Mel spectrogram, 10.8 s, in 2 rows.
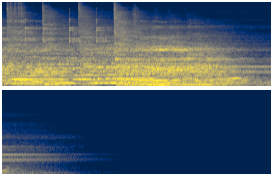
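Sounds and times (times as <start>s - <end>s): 
haunted harpsichord: 0.0s - 6.6s.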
